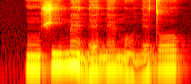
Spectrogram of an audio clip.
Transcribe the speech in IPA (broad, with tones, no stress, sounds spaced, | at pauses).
ũ˧ ʃ i˦ m ɛ̃˦˨ n ɛ˧ n ɛ̃˧ m ɔ̃˨ n ɛ˨˦ d ɔ˦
